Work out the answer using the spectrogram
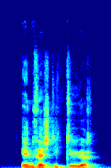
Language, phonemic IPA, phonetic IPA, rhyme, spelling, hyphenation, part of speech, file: Dutch, /ˌɪnvɛstiˈtyr/, [ˌɪnvɛstiˈtyːr], -yr, investituur, in‧ves‧ti‧tuur, noun, Nl-investituur.ogg
- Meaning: 1. transfer of worldly feudal property 2. inauguration, confirmation (ceremonious establishment into an office)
